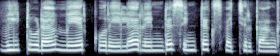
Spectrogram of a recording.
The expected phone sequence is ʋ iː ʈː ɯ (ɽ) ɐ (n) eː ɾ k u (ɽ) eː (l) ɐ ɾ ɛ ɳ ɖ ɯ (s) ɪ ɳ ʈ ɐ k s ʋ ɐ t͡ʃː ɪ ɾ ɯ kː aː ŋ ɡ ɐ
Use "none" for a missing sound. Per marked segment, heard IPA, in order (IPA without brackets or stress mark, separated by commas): ɽ, m, ɾ, l, s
